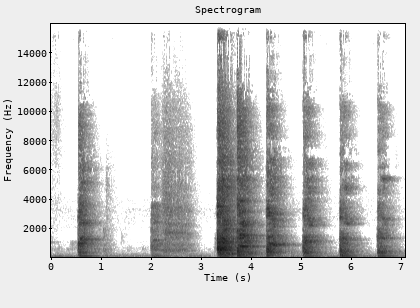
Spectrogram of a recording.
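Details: About seven harsh, forceful coughs in an echoey bathroom, several in quick succession after a long breath in; heavy repeated coughing.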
